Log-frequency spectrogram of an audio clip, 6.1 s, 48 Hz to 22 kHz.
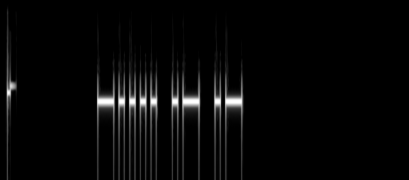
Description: Morse code, heard as a keyed tone, about 15 wpm, 700 Hz. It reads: 6AA
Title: Common Cut Numbers - 3-Digit 15wpm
